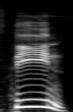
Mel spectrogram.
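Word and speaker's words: scene: सी silent साइंस, सी silent seizures, ठीक है, सी silent discipline, सी silent muscles, सी silent, सीन।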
